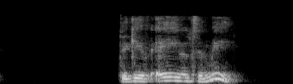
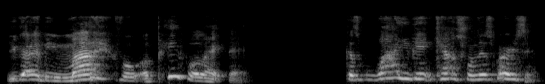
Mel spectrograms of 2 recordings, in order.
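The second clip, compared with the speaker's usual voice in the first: usual speaking voice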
